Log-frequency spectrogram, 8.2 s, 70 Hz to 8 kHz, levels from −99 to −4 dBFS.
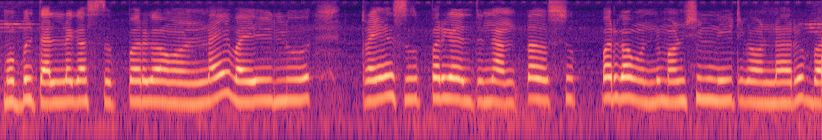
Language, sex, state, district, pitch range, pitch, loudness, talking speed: Telugu, female, Andhra Pradesh, Guntur, 255-280 Hz, 265 Hz, -20 LUFS, 125 wpm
